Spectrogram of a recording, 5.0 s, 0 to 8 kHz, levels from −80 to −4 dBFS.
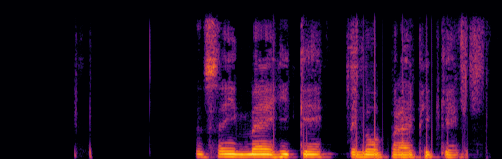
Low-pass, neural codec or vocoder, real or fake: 7.2 kHz; none; real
